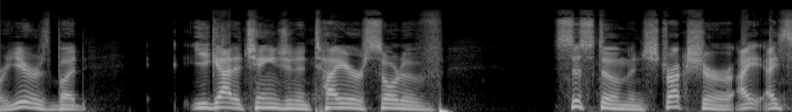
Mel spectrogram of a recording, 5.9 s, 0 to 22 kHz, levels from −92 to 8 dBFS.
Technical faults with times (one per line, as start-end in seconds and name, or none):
3.30-3.36 phantom power thump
